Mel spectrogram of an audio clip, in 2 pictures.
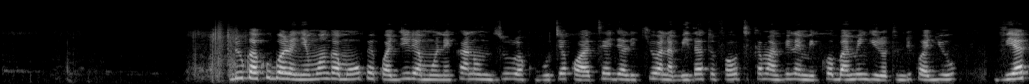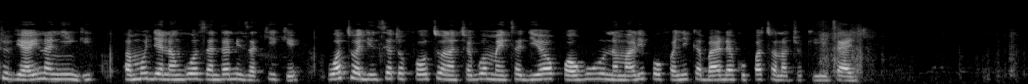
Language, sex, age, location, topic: Swahili, female, 25-35, Dar es Salaam, finance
